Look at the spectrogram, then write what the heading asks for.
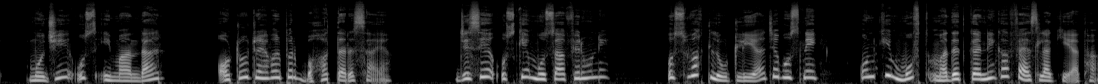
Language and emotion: Urdu, sad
